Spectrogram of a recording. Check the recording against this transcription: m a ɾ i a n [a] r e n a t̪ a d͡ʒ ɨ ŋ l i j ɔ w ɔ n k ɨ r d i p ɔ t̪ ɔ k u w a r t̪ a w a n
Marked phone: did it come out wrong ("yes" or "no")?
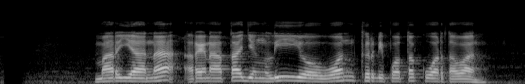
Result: no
